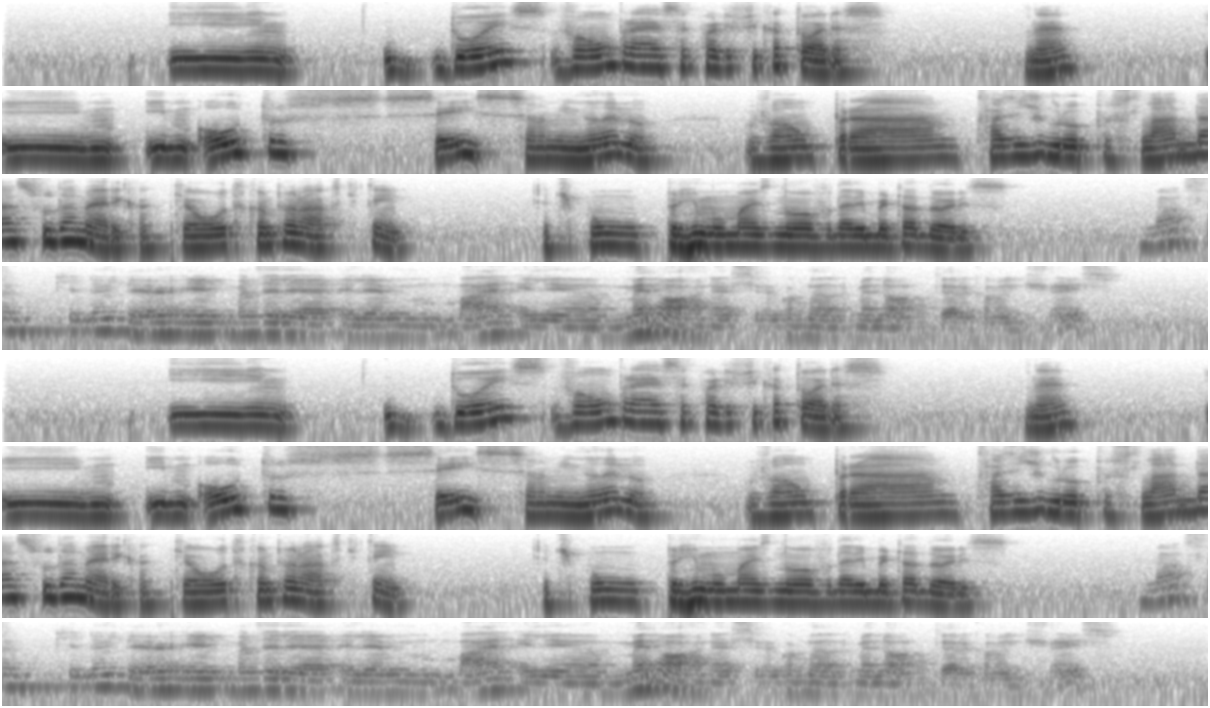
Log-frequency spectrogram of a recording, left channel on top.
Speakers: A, on the left; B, in the centre.
A: e dois vão para essas qualificatórias, né? E, e outros seis, se eu não me engano, vão para fase de grupos lá da Sudamérica, que é o outro campeonato que tem. É tipo um <laughs> primo mais novo da Libertadores.
B: Nossa, que doideira. Ele- mas ele é, ele é, mais, ele é menor, né? Se não considerado menor, teoricamente, não é isso?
